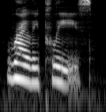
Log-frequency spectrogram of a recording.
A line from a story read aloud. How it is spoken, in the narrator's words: Talia spoke softly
